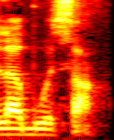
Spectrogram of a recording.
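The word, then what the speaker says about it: La Voisin: Se escribe Voisin, pero como es francesa se dice Lavoisier.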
